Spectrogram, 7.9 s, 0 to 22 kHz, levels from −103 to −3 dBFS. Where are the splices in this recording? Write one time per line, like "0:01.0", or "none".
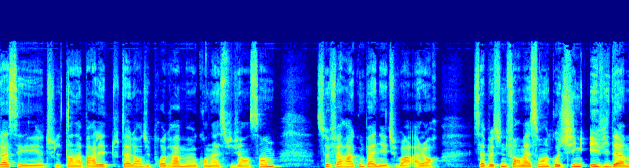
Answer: none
